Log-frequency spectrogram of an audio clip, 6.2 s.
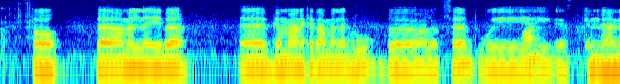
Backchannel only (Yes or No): Yes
